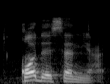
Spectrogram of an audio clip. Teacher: الدال تقلقل ليه لانها ساكنه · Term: القلقله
